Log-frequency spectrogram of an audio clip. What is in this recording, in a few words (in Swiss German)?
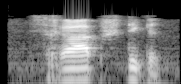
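"rabstickel", alsace Haut-Rhin; vin; lopin de vigne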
